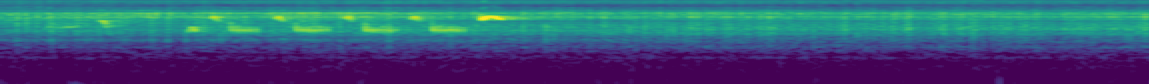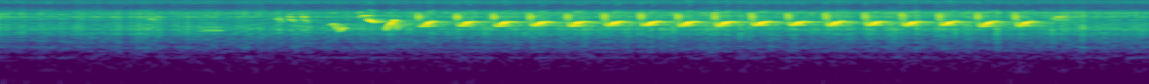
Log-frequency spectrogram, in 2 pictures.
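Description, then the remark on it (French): Birds singing at dawn, played from a gramophone record of dawn birdsong and cello: a few scattered chirps early on, a quiet pause, then a fast, even run of repeated high notes over a faint steady background hiss. “La suite, ça a été un disque d'enregistrement en fait, de chants d'oiseaux à l'aurore et de violoncelle.”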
